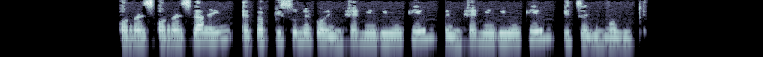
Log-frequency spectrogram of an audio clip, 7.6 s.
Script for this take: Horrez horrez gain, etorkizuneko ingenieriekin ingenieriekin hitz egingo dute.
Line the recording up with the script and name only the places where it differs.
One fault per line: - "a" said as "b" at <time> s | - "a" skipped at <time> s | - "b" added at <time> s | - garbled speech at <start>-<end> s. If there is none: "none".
none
